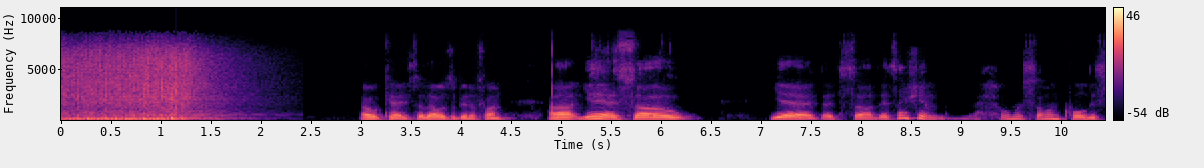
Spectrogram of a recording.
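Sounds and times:
fast drum roll with ringing tail: 0.0s - 2.1s
speech: 3.0s - 6.4s, 7.1s - 10.4s.

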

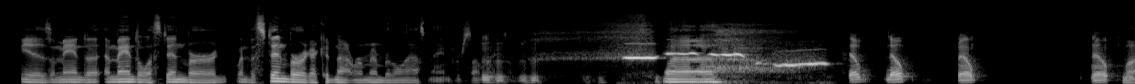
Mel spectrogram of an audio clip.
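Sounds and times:
speech: 0.2s - 7.6s, 8.5s - 9.9s, 10.9s - 11.3s
shrill human whistle: 6.0s - 8.5s
short vocal bursts: 6.6s - 7.8s.

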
